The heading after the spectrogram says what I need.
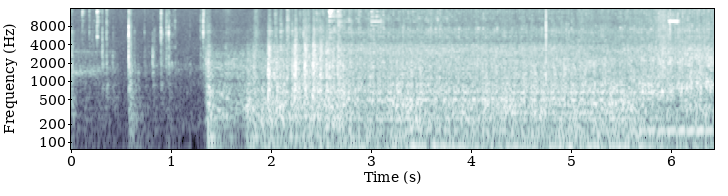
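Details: Air-cooled VW flat-four (a 1972 Super Beetle or a 1971 Karmann Ghia), after no-start troubleshooting: a few cranking bursts, then a steady, even, clattery idle, a normal start.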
